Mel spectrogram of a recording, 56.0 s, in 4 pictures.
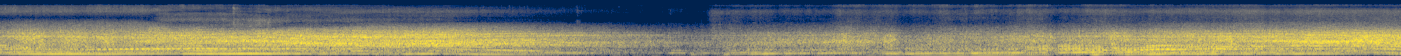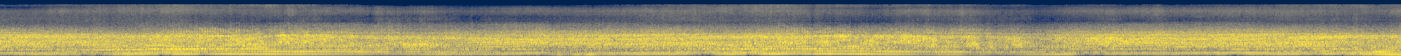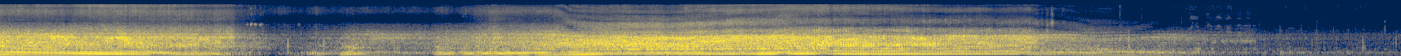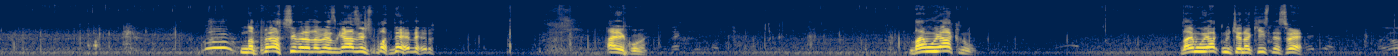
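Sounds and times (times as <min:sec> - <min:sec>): car engine at high revs: 0:00.0 - 0:44.0
tyres hissing through slush: 0:00.1 - 0:41.4, 0:47.4 - 0:48.4.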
